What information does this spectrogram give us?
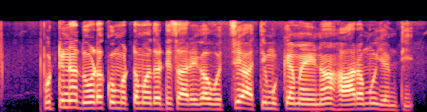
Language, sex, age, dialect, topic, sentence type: Telugu, male, 31-35, Central/Coastal, agriculture, question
